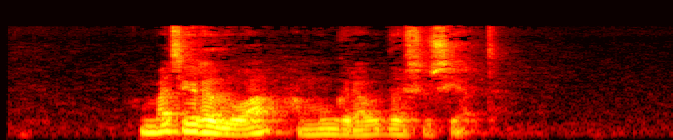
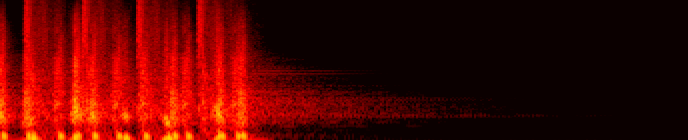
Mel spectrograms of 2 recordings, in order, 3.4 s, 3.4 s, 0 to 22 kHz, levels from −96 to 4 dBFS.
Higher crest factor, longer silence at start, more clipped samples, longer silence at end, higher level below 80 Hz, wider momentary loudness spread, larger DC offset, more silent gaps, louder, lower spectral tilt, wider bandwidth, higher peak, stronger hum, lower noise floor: about the same, 20 dB vs 24 dB; first, 0.7 s vs 0 s; neither; second, 0.9 s vs 2.1 s; second, -60 dBFS vs -46 dBFS; first, 12 LU vs 4 LU; neither; neither; first, -20 LUFS vs -39 LUFS; about the same, -5 dB/octave vs -4 dB/octave; second, 11.5 kHz vs over 20 kHz; first, -2 dBFS vs -18 dBFS; neither; second, -69 dBFS vs under -90 dBFS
